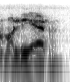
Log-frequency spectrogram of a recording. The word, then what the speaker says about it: Molière: Un teatro, es una obra de teatro, del autor Molière, se pronuncia Molière.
